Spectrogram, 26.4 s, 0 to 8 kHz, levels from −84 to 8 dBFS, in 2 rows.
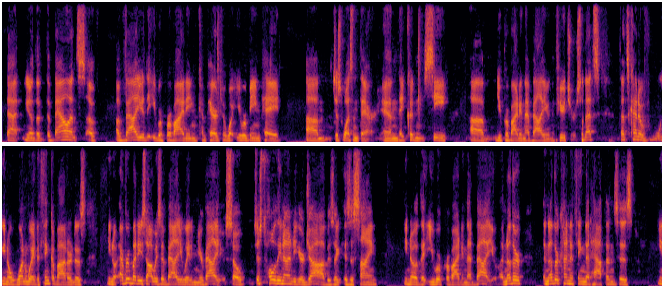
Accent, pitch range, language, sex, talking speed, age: American, 125-160 Hz, English, male, 195 wpm, 40-59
